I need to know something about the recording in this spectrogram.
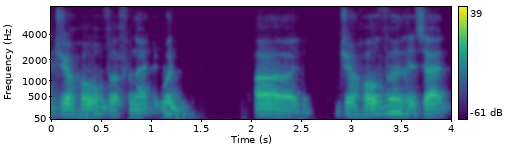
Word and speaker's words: Jehovah: Like it's it's not wrong. It's uh just using a J instead of a Y sound. Um so like the original like the shift of that was into Yhovah and then because of the transliteration into English where we started using J's for stuff including Jesus, that's how we got Jehovah.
